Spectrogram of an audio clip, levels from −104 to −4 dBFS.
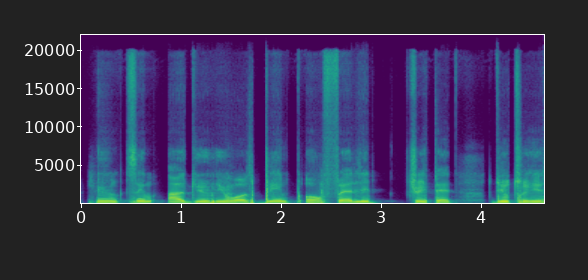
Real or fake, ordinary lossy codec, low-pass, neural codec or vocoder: fake; none; none; autoencoder, 48 kHz, 32 numbers a frame, DAC-VAE, trained on Japanese speech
